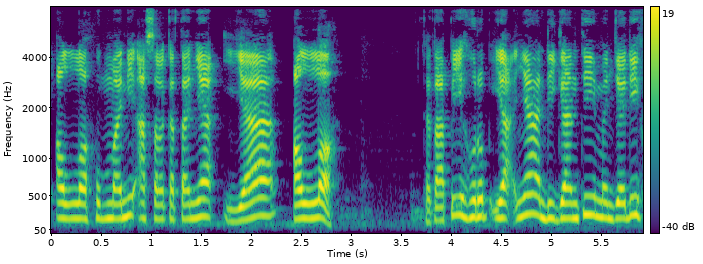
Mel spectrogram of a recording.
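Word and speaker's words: الله: Untuk syarah penjelasannya, pada bait ini beliau menjelaskan, yaitu Imam Ibnu Jazari menebalkan pengucapan huruf lam pada lafaz Allah apabila sebelumnya ada harokat fathah dan dhamma seperti lafaz Abdullah.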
